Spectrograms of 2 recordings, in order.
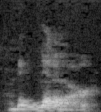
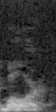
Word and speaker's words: Muller: Couldn't be happier than to have Nick Malar. Nick Muller. He always corrects. He's very sensitive about the pronunciation of his name.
